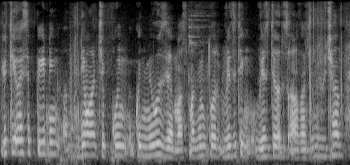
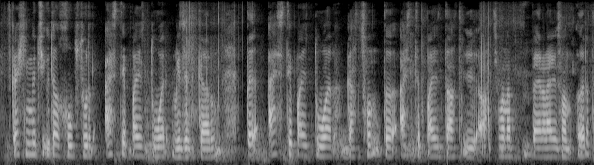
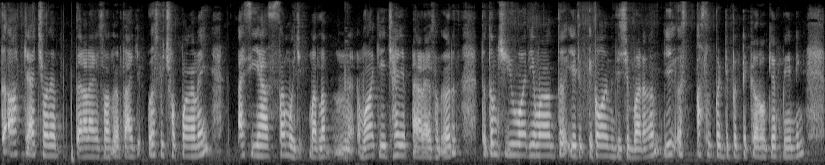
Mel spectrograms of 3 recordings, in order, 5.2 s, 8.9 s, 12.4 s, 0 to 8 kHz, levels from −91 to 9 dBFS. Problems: none marked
